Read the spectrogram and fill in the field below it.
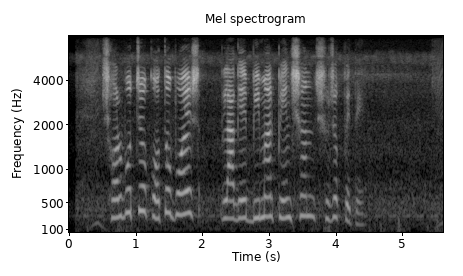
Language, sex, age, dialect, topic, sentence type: Bengali, female, 25-30, Northern/Varendri, banking, question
